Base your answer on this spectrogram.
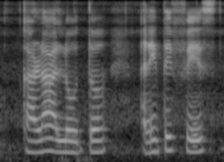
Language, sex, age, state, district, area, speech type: Marathi, female, 18-30, Maharashtra, Yavatmal, rural, spontaneous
